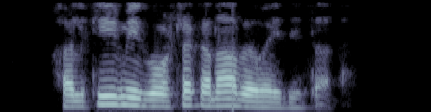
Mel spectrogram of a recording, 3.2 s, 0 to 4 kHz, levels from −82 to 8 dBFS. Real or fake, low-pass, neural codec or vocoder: real; 3.6 kHz; none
